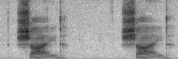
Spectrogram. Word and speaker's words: shied: The final sound in the infinitive is the I as in by diphthong. Therefore, it is case 2, and the ED is pronounced as the D sound. Shied, shied.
